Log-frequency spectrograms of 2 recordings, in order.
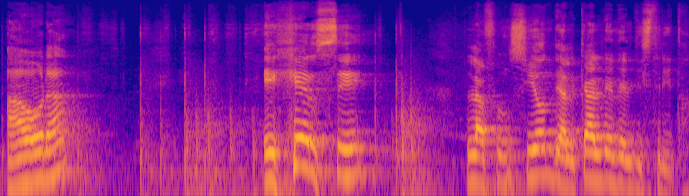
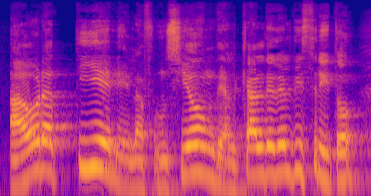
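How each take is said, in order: First: Slow down and let "ejerce" stand alone between pauses; stress on ejerce. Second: Said in the usual way. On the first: Shown as a demonstration. Teacher to students, spotlighting "ejerce" with pauses. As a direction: pause before and after "ejerce" to set it apart. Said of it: "mejor sería decir". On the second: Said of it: "en lugar de decir".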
